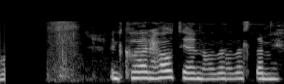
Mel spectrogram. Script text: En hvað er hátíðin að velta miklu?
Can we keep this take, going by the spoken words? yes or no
no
